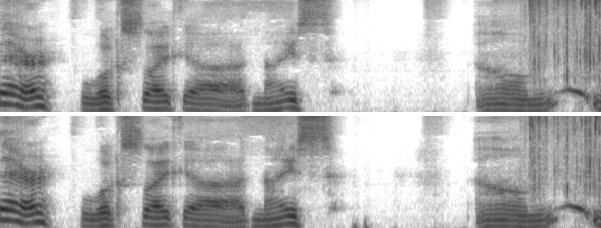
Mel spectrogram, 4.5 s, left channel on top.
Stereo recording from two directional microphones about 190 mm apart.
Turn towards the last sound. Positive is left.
turn(degrees=0)  # may be behind; listen again after turning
